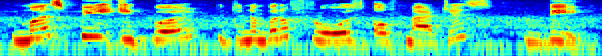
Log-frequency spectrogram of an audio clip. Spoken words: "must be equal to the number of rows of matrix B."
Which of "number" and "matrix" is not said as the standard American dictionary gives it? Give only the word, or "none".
matrix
